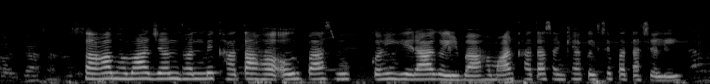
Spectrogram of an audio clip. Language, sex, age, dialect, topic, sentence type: Bhojpuri, female, 18-24, Western, banking, question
